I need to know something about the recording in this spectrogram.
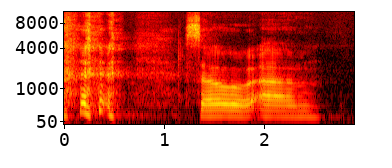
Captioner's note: chuckles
